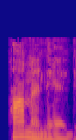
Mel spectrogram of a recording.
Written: homonid

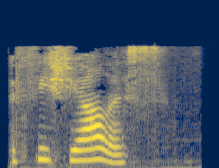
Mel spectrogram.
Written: officialis

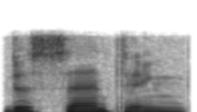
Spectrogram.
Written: dissenting

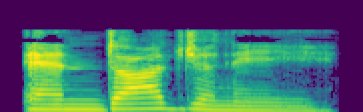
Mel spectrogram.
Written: endogeny

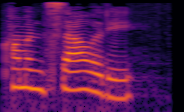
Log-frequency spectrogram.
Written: commensality

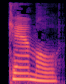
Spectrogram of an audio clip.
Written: camellike

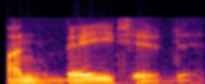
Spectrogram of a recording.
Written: unbated

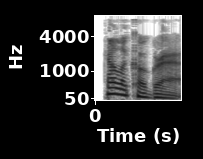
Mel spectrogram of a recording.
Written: helicograph

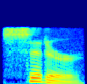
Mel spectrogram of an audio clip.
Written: sitter

